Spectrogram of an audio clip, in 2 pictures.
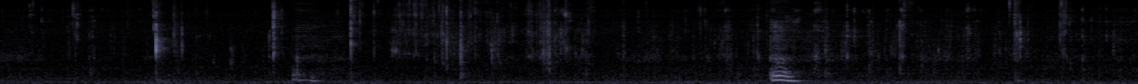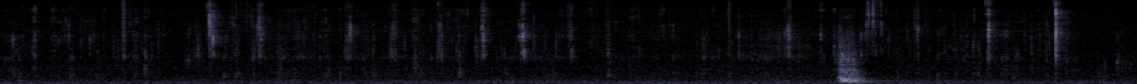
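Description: Close-miked chewing and biting of crispy fried chicken, with scattered crunches and wet mouth clicks and smacks. Two short low vocal sounds come from the eater, about eight seconds in and again near twenty seconds.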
